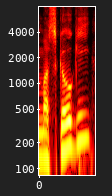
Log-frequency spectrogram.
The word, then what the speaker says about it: Muskogee: Mike is in Muskogee, Oklahoma. Did I say that right, Mike? – Yeah, you said it right.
